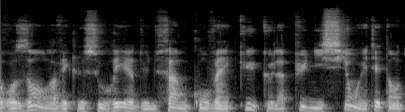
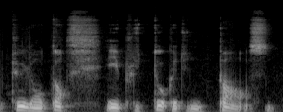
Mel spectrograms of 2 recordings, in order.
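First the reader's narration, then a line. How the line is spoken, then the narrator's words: Murmuring woman. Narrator (French): murmura la créole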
